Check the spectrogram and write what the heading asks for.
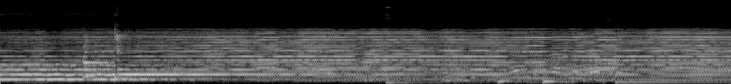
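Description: Qawwali music: two harmoniums playing held chords, with hand-drum strokes coming in about four seconds in.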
